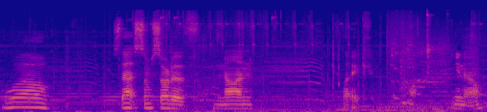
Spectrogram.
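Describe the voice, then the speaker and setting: A man's voice: medium pitch, extremely slow, long pauses. A man hosting a gaming video with casual, rambling commentary and joking asides. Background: game music.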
